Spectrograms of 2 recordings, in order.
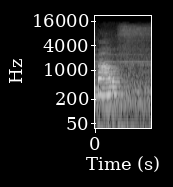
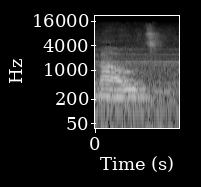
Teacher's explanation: voiceless in the singular, but ‘mouths’ /maʊðz/, voiced in the plural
